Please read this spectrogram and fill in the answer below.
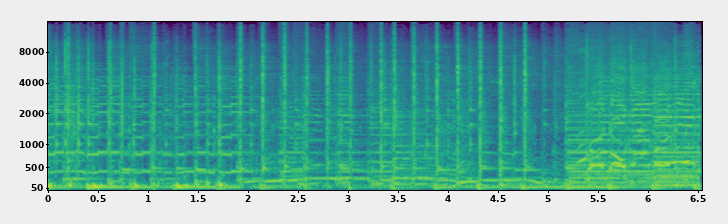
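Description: Live band music led by a talking drum struck rapidly with a curved stick, its pitch bending up and down, over guitar, bass and drums. Near the end the drumming eases and a voice comes in.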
